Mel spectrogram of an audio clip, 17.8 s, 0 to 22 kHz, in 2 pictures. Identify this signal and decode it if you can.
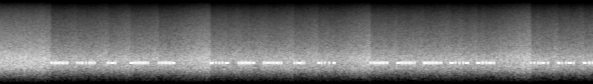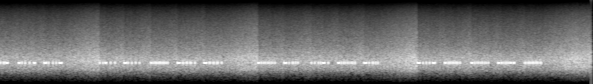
Hellschreiber (Feld-Hell, 122.5 baud), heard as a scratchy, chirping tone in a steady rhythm, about 1000 Hz, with radio static and a narrow filter. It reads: 8X1E9 N9ZIV 3E5HR J4AVW YL2FF CKJCK N6C08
